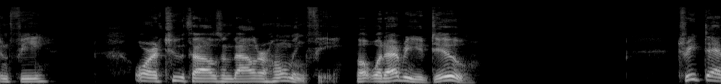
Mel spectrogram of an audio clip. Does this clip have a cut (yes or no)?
yes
